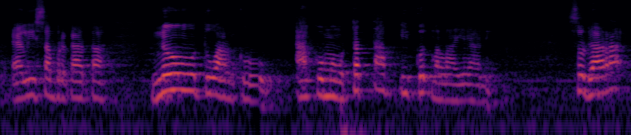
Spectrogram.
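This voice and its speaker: Man, pastor, fiery sermon delivery, high voice, faint room hum. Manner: animated, shouts at climaxes, mixes English phrases. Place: church sanctuary.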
